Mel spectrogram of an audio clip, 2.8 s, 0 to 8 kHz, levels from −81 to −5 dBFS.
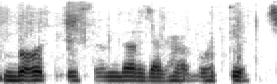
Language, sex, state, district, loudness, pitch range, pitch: Hindi, male, Jharkhand, Sahebganj, -16 LUFS, 135-145 Hz, 140 Hz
